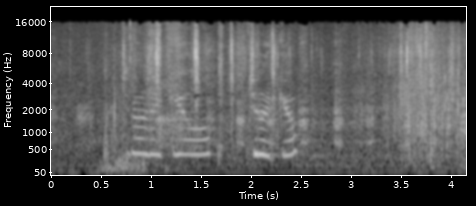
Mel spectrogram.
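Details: Kotaro the corgi and Chirol the toy poodle romping in snow: short, level whining yelps in three or four bursts, mixed with Japanese speech and outdoor hiss.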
